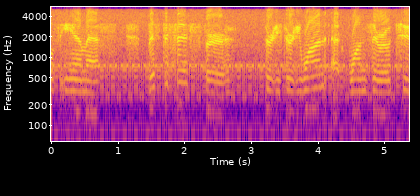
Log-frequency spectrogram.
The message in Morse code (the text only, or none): none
